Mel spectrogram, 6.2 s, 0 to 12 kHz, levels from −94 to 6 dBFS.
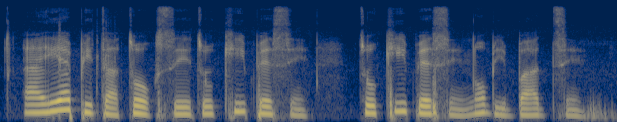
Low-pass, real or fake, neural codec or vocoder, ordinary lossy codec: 9.9 kHz; real; none; none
